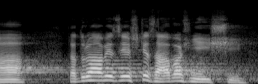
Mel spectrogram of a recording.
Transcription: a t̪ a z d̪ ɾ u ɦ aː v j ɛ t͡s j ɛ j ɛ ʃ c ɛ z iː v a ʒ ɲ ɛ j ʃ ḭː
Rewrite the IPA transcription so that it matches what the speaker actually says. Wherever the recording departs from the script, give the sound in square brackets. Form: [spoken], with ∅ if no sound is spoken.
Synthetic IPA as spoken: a t̪ a [∅] d̪ ɾ u ɦ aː v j ɛ t͡s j ɛ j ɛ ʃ c ɛ z [aː] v a ʒ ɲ ɛ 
